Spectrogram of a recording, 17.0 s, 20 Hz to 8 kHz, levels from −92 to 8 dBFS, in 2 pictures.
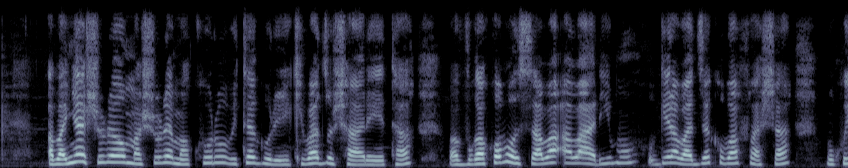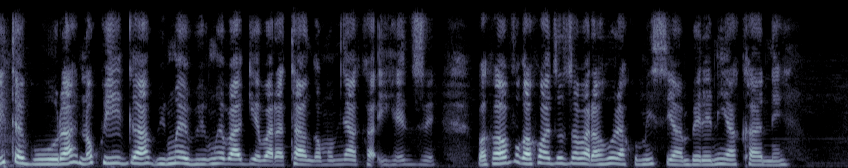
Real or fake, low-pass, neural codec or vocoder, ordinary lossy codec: real; 7.2 kHz; none; Opus, 64 kbps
